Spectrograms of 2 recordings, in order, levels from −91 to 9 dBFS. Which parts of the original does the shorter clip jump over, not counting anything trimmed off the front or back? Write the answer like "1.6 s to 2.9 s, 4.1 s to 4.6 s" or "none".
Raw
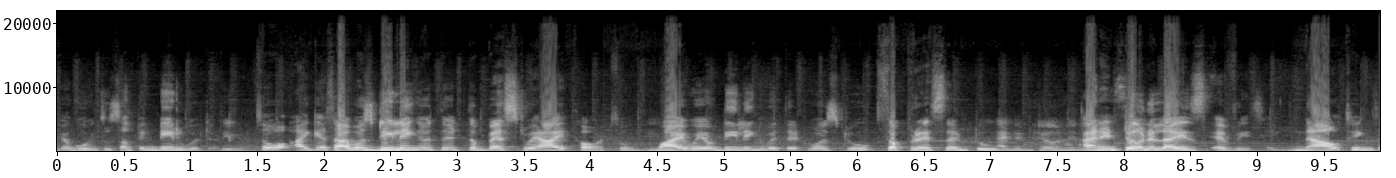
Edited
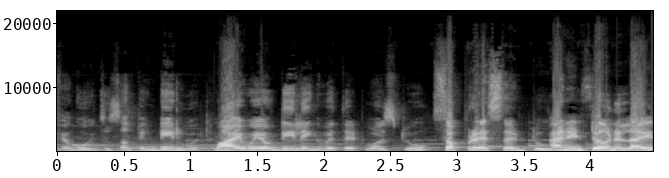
1.1 s to 4.4 s, 7.0 s to 7.7 s

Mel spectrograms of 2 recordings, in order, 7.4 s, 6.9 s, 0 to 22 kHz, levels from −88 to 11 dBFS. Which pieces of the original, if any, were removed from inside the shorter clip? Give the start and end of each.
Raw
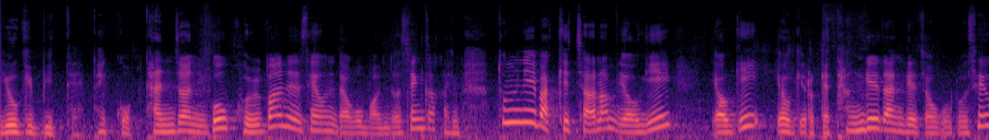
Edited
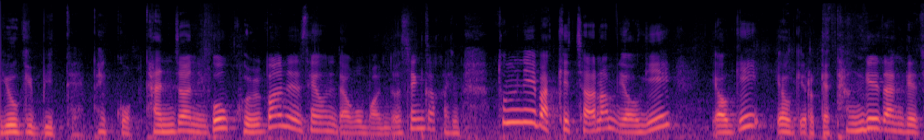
none

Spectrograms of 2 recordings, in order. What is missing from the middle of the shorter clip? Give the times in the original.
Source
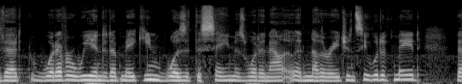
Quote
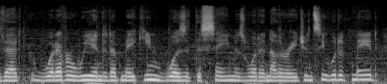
2.7 s to 3.1 s

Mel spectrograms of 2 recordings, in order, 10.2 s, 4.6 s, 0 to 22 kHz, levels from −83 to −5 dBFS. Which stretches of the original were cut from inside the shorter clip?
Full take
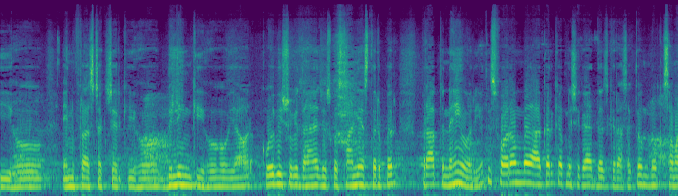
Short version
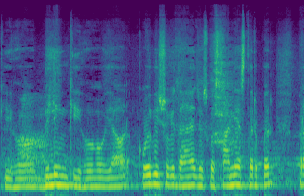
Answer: none

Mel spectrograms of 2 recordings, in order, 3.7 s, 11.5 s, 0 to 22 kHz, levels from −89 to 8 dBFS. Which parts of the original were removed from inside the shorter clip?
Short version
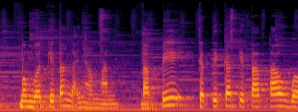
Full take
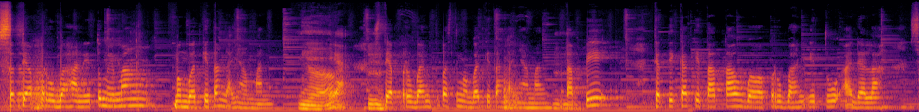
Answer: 3.6 s to 6.9 s, 7.7 s to 8.1 s

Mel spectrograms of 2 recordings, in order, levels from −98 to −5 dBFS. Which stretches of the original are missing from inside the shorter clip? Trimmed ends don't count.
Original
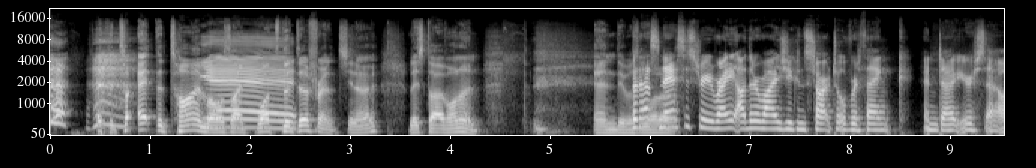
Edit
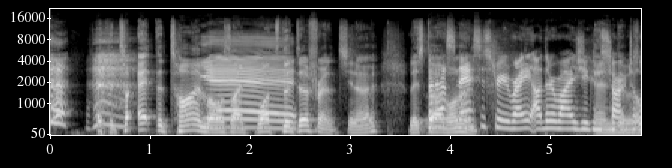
4.3 s to 6.3 s

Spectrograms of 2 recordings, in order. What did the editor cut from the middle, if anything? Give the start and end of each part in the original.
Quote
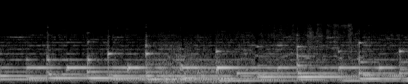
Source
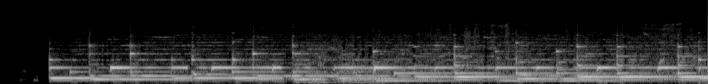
3.0 s to 3.2 s

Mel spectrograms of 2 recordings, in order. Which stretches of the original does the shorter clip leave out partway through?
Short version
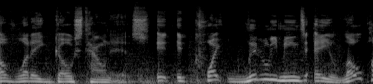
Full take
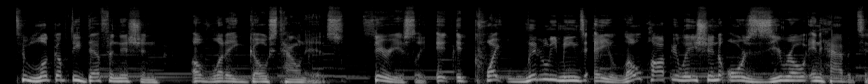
3.3 s to 4.2 s

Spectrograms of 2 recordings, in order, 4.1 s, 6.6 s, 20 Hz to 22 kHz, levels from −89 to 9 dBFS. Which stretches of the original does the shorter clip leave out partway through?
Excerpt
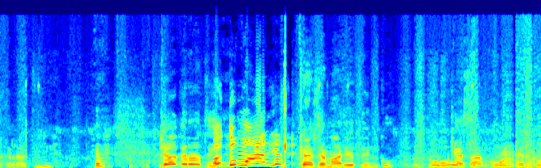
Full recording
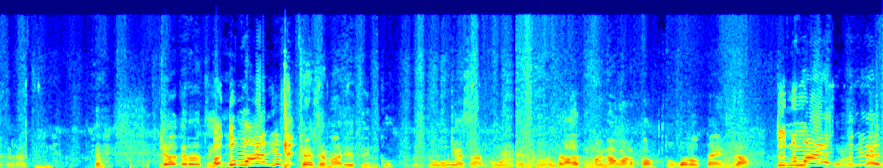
none

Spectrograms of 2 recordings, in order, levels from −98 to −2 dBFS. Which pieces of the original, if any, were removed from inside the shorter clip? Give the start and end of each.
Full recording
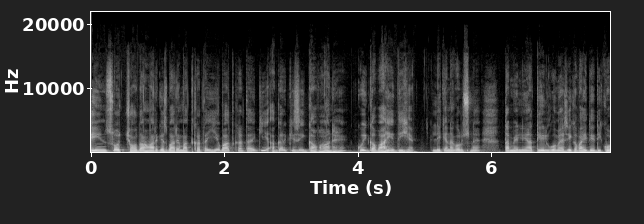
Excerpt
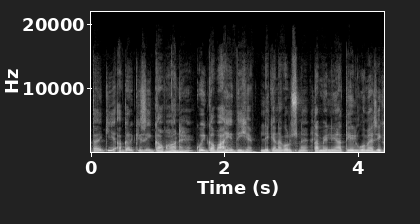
3.8 s to 3.9 s, 4.8 s to 5.0 s, 5.8 s to 6.1 s

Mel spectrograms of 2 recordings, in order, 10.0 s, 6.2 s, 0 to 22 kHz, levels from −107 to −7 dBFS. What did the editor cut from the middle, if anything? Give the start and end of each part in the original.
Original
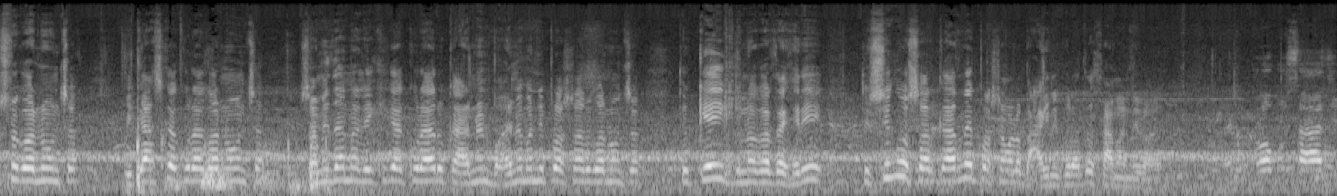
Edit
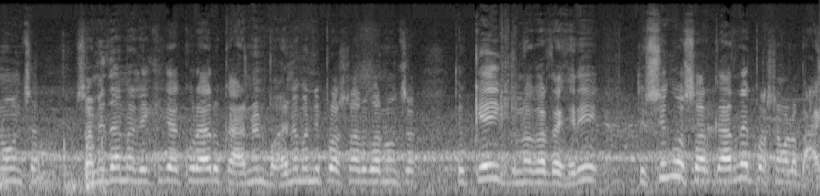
none

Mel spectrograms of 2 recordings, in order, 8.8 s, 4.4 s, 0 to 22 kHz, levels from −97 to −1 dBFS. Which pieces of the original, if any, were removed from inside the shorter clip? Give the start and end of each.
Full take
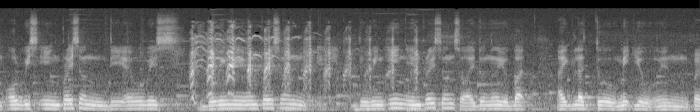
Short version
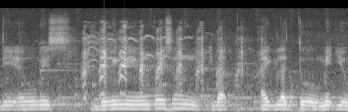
4.0 s to 6.4 s

